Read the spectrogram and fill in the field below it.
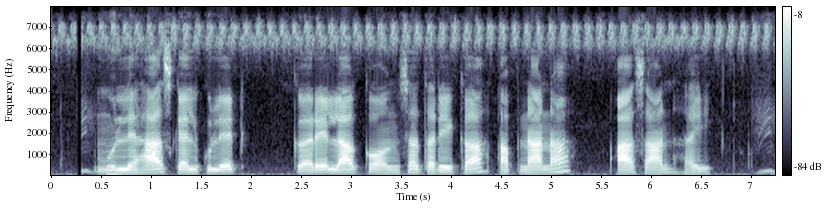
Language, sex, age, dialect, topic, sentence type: Magahi, male, 18-24, Central/Standard, agriculture, statement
